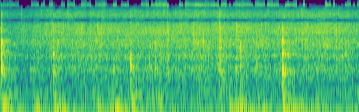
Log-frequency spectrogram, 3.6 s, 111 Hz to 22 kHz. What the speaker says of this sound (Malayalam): പിന്നെ 4 വെളുത്തുള്ളി, പിന്നെ കുറച്ച് കറിവേപ്പില അത് ഇതിലേക്ക് ഇട്ട് കൊടുക്കാം. നന്നായിട്ടൊന്ന് മൂത്ത് വരണം.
